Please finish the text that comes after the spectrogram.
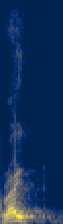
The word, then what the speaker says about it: right: देखिए तो आई के बाद क्या है? GH है ना, तो इस आई का आई उच्चारण होगा। क्या पढ़ेंगे इसको? राइट।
